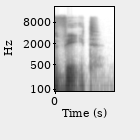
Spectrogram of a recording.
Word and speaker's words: Vite: And that tool, as you probably guessed, is called Vite. So, what exactly is VIT? First off, it's pronounced VIT. It's actually the French word for quick, which is perfect.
